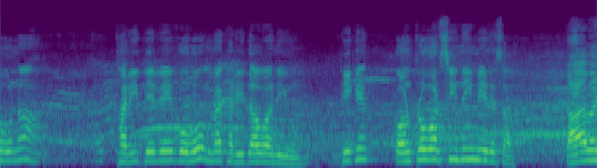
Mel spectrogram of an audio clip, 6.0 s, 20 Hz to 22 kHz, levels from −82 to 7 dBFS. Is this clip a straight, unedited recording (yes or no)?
yes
